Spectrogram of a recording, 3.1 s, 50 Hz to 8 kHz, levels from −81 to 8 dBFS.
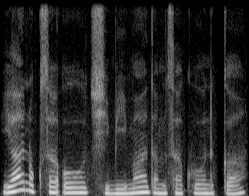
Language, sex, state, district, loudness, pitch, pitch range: Garo, female, Meghalaya, South Garo Hills, -14 LUFS, 200 Hz, 180-215 Hz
